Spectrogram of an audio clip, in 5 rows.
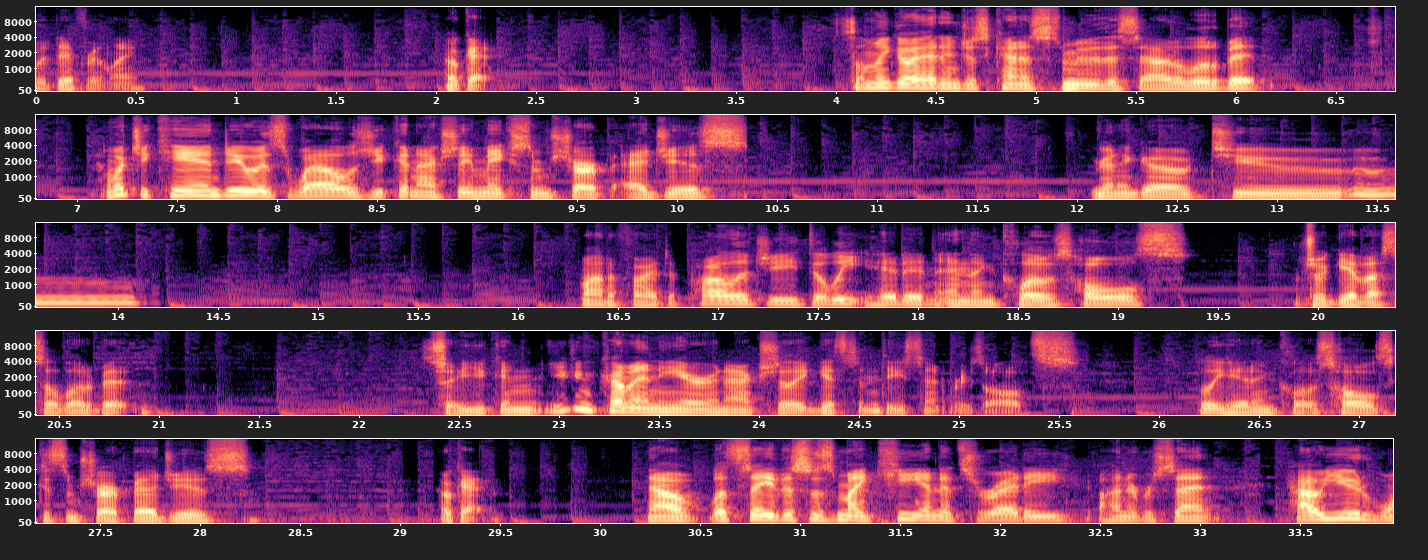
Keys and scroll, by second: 18.3 shift+f, 18.7 shift+f, 21.2 ctrl+shift+space.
